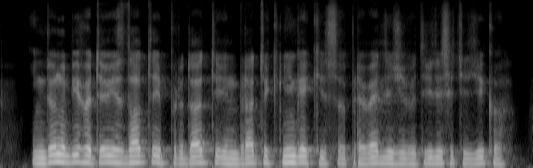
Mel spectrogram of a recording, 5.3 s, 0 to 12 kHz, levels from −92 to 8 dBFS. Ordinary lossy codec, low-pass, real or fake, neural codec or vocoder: none; none; fake; codec, 24 kHz, 1.2 kbps, DualCodec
